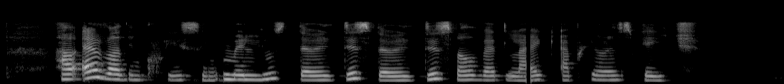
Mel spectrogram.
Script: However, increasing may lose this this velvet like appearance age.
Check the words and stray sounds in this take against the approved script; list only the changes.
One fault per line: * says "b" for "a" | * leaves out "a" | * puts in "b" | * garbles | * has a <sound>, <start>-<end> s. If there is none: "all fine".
* has a dropout, 5.3-5.3 s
